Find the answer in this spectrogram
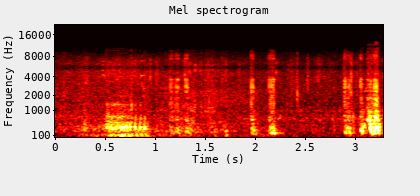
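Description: A White-backed Night Heron gives low, harsh croaking bursts, about four in three seconds, over a steady background hiss.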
